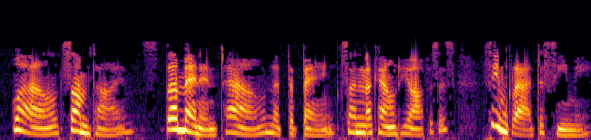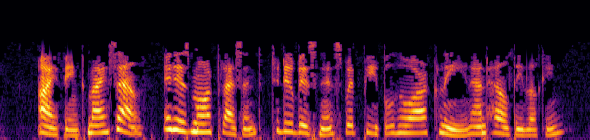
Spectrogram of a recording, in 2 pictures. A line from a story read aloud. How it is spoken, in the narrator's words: she admitted blandly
